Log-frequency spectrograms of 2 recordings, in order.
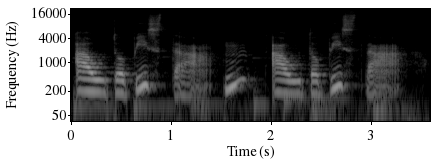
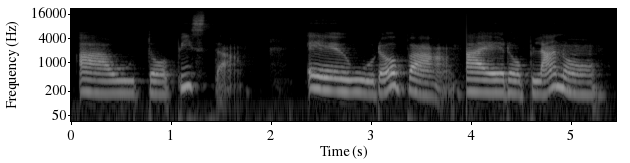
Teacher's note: en español tenemos muchas palabras con dos vocales juntas que se pronuncian como una sola sílaba van unidas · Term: diptongos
